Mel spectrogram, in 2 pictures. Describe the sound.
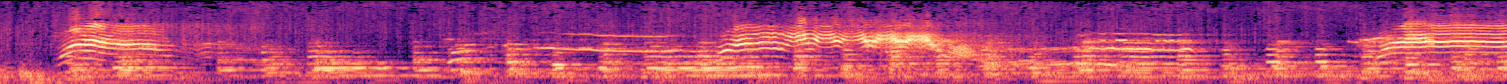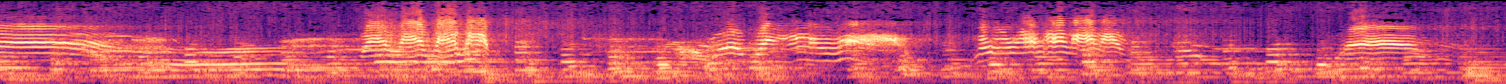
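A cat meows over and over in long, loud cries with sliding, wavering pitch, running almost continuously among rich tonal backing in a vintage Spanish-language song about a mouse.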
